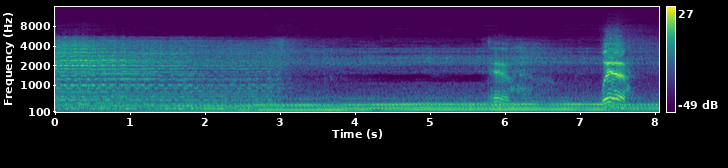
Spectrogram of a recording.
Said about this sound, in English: Yeah. But not in a police car this time. We'll use my jalopy.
